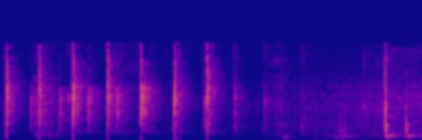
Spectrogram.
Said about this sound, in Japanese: 盛大な拍手でお祝いします。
